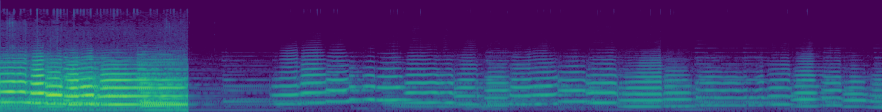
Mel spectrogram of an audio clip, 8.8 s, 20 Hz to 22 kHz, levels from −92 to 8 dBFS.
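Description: From 1.88 s to the end, the sound drops by about 25 dB and stays there, with the background falling away together with everything else rather than the foreground alone. The likely cause is one channel inverted: one side of a stereo source had its polarity reversed, so when the two sides were summed to mono, the material they shared cancelled and only the small difference between them survived, at that much lower level.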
